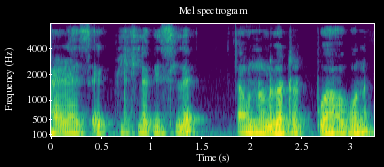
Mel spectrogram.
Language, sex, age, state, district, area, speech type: Assamese, male, 30-45, Assam, Dhemaji, rural, spontaneous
